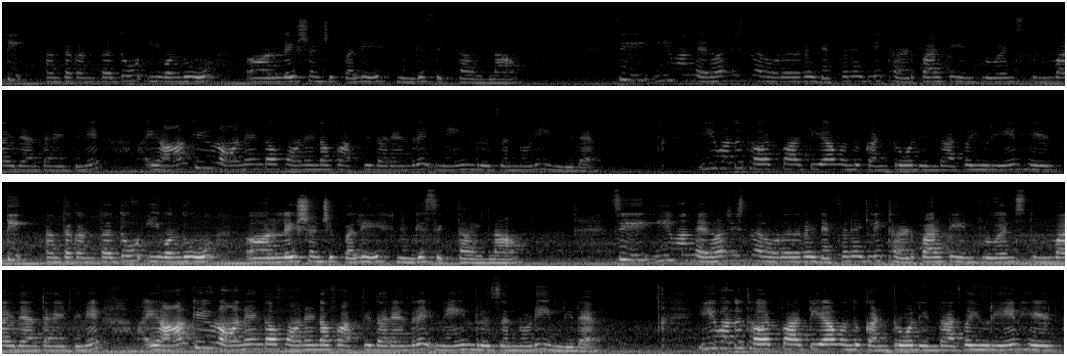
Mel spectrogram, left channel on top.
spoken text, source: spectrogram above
ಅಂತಕ್ಕಂಥದ್ದು ಈ ಒಂದು ರಿಲೇಷನ್ಶಿಪ್ಪಲ್ಲಿ ನಿಮಗೆ ಸಿಗ್ತಾ ಇಲ್ಲ. ಈ ಒಂದು ಎನರ್ಜೀಸ್ನ ನೋಡೋದಾದ್ರೆ ಡೆಫಿನೆಟ್ಲಿ ಥರ್ಡ್ ಪಾರ್ಟಿ ಇನ್ಫ್ಲೂಯೆನ್ಸ್ ತುಂಬ ಇದೆ ಅಂತ ಹೇಳ್ತೀನಿ. ಯಾಕೆ ಇವ್ರು ಆನ್ ಆ್ಯಂಡ್ ಆಫ್ ಆಗ್ತಿದ್ದಾರೆ ಅಂದರೆ ಮೇನ್ ರೀಸನ್ ನೋಡಿ ಇಲ್ಲಿದೆ. ಈ ಒಂದು ಥರ್ಡ್ ಪಾರ್ಟಿಯ ಒಂದು ಕಂಟ್ರೋಲಿಂದ ಅಥವಾ ಇವ್ರು ಏನು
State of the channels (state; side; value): quieter; left; 16.6 dB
